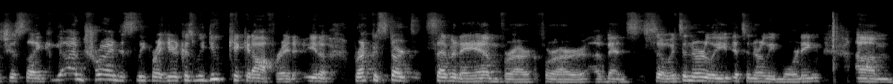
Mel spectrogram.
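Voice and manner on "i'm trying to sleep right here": acted-out scream at top of lungs, high-pitched. Retelling a man in his underwear interrupting a loud introduction: imitating someone screaming. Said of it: "just starts screaming at us at the top of his lungs".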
